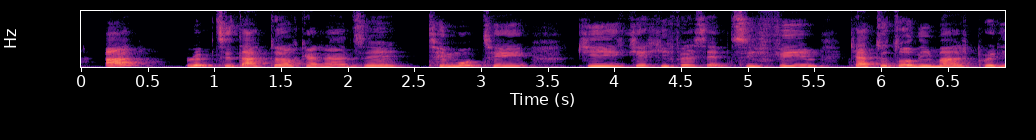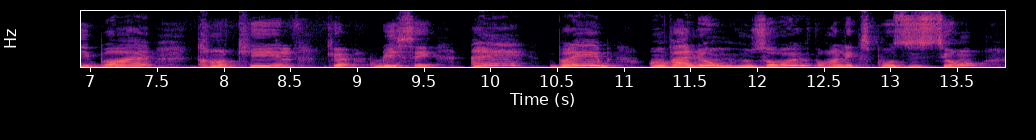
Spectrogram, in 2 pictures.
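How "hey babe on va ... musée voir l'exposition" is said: relaxed, chill Quebec French. Imagining how a Canadian actor talks: Timothy impression, Quebec accent. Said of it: "j'imagine dans ma tête qu'il parle comme ça. Donc, avec l'accent québécois que je vous sors".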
